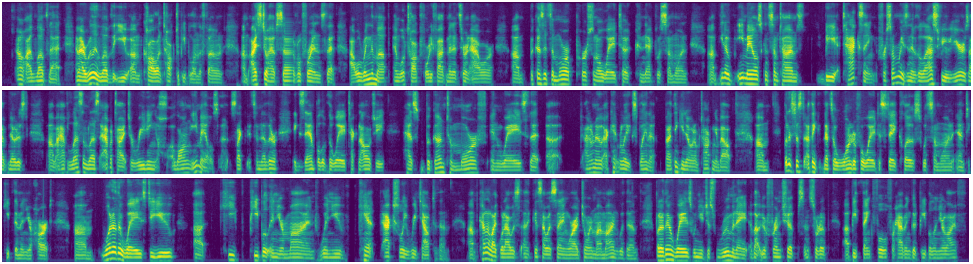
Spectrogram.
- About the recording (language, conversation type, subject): English, unstructured, What small, everyday habits help you stay close to people you care about over time?
- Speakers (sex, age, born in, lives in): male, 35-39, United States, United States; male, 60-64, United States, United States
- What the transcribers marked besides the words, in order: distorted speech; tapping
